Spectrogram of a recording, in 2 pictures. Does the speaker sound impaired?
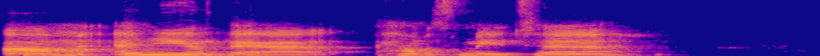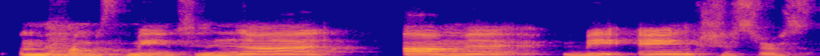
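Yes: Down syndrome; studied public speaking, public speaker about 12 years, coached by Diane Jensen, called wonderful speaker.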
